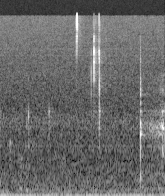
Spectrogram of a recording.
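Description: Near silence: room tone with a low steady hum and four faint, short clicks, three of them close together about a second in and one more near the end.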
